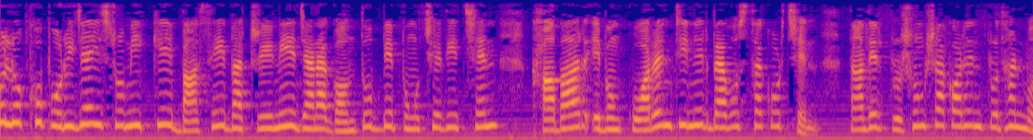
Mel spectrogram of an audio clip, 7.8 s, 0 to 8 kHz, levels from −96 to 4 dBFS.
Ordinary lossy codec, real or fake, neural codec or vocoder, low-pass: none; real; none; 7.2 kHz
